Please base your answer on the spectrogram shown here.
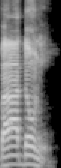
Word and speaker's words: Badoni: It's pronounced Badoni.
